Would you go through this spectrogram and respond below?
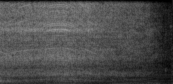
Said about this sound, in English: So remove the screws along the sides.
